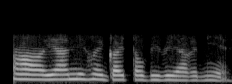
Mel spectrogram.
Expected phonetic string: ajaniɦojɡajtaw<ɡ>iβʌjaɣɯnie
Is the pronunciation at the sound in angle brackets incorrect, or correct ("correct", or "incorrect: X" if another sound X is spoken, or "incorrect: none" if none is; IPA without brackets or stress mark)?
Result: incorrect: b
